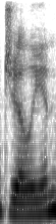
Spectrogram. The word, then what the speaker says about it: Gillian: and I'm Joey at Jillian with Jillian us with a G I don't spell it out Jillian with a G but it is G like giraffe or ginger um Jillian with a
